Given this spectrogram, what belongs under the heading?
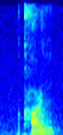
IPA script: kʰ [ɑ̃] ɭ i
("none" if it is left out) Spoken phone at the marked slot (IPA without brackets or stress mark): ɑ̃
